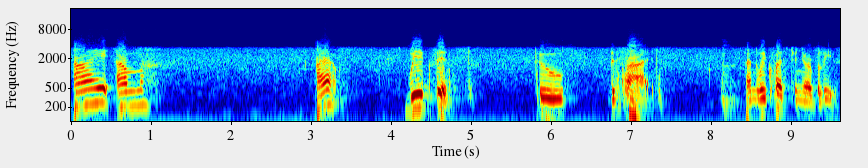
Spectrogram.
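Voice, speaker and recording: A young man calls into a radio show using an affected accent to play a solemn, cryptic cult grand master, making slow, evasive pronouncements. His voice is high with big pitch swings, heard through a muffled phone line with slight background noise.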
